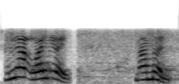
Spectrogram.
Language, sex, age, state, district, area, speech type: Bodo, female, 45-60, Assam, Udalguri, rural, conversation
